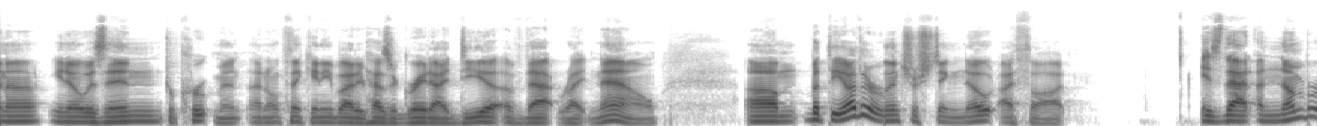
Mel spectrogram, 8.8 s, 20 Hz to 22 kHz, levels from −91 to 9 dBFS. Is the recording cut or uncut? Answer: cut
